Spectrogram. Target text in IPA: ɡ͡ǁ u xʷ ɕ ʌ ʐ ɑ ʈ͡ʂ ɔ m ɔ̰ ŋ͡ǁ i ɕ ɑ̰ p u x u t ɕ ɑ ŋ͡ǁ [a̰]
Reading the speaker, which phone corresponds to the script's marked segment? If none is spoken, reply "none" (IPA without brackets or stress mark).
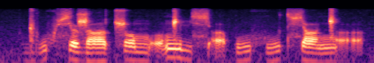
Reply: ɑ̰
